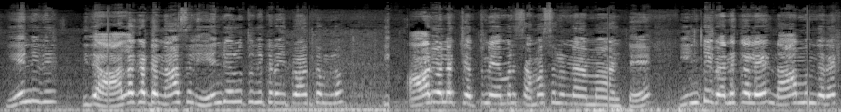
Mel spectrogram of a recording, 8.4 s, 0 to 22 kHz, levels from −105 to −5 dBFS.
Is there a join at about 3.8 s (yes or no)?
yes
